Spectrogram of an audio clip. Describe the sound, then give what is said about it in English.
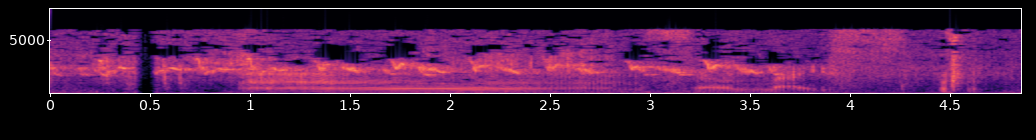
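At twilight as the sun goes down, birds chirp in quick, repeated high notes throughout, steady, while a lower, drawn-out wavering call rises and falls partway through. “Wonder what kind of birds those are.”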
